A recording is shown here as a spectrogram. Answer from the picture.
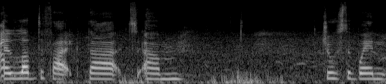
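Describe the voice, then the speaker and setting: A high-pitched woman's voice comes through noticeable background noise. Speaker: movie reviewer. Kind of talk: casual talk to camera. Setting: outdoors. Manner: quiet, soft-spoken.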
